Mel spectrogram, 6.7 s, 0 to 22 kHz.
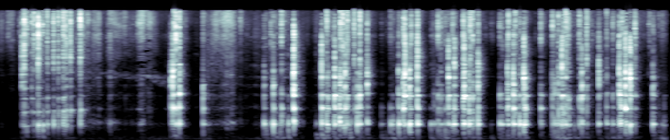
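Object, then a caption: Corrugated plastic pop tube. A hollow red corrugated plastic pop tube is stretched and bent into a curve with both hands and fingertips. It gives repeated bursts of dense, crackly popping and clicking as the ridges snap open and shut, with a hollow, mid-pitched ring around 550 Hz running through each burst and short silences in between.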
